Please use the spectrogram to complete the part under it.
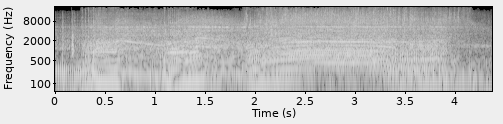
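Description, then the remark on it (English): Power clippers trimming fast-growing shrubs in a greenhouse, a loud continuous motorized buzz whose pitch swoops up and down in repeated revs for several seconds, with no voices. “Take a pair of clippers and trim the shrubs until they look like something.”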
